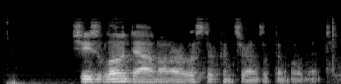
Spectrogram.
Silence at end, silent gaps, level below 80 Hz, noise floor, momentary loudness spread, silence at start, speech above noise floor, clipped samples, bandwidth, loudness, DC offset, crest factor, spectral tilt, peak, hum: 0.05 s; none; -46 dBFS; -50 dBFS; 18 LU; 0.05 s; 31 dB; under 0.1%; 9.4 kHz; -18 LUFS; under 0.1%; 20 dB; -5.5 dB/octave; 0 dBFS; none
